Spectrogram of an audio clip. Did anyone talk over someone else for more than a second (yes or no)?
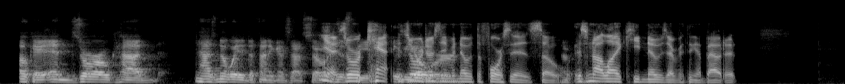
yes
